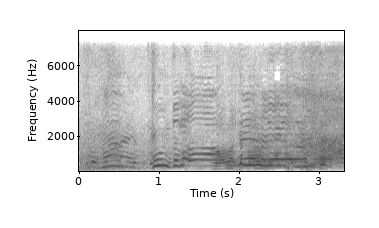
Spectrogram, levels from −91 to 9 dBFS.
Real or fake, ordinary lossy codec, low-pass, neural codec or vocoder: fake; none; 7.2 kHz; codec, 16 kHz in and 24 kHz out, 1.1 kbps, FireRedTTS-2 codec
